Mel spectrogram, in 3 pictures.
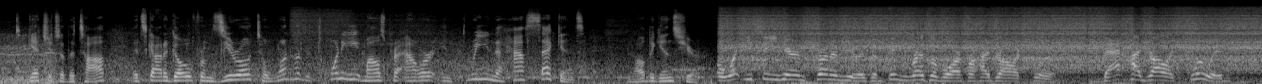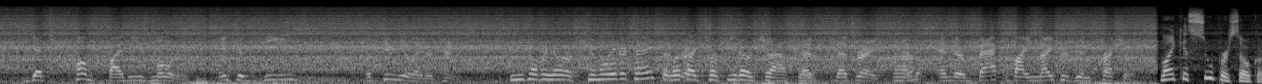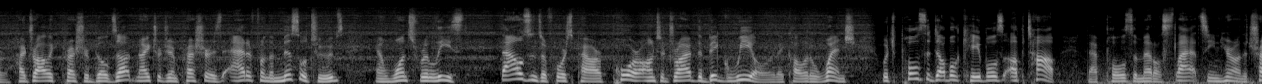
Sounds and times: Speech: 0.0 - 12.3, 12.9 - 15.6, 16.3 - 37.8.

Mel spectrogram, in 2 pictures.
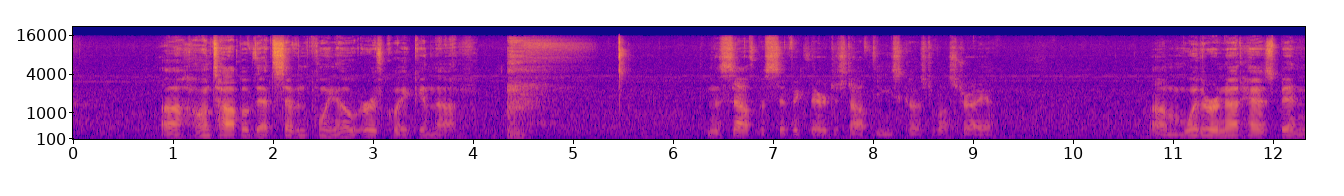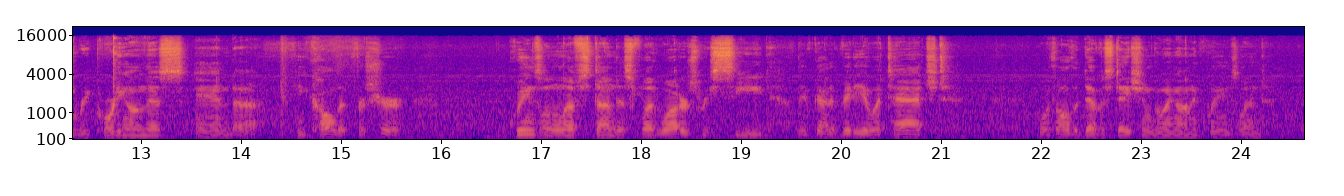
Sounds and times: Speech: 0.9 - 4.0, 6.3 - 9.3, 10.8 - 15.6, 16.7 - 21.2, 22.0 - 24.4.

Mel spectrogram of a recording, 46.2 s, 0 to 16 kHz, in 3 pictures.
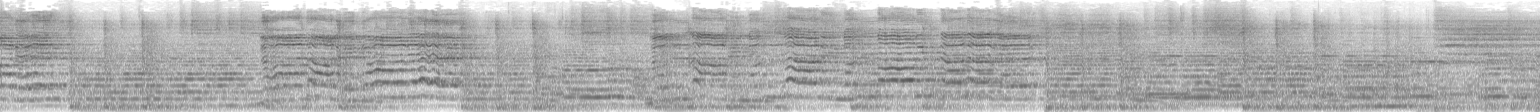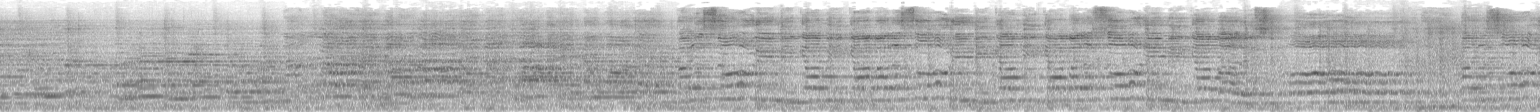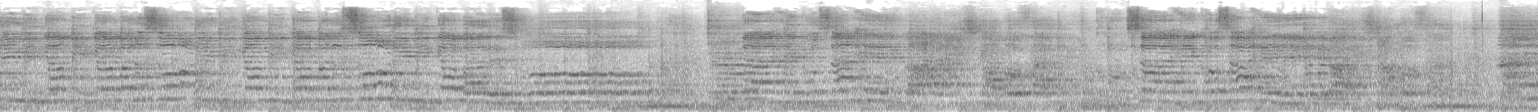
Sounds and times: Music: 0.0 - 46.1
Female singing: 2.6 - 4.8, 6.5 - 10.5, 18.2 - 37.4, 38.0 - 46.1.

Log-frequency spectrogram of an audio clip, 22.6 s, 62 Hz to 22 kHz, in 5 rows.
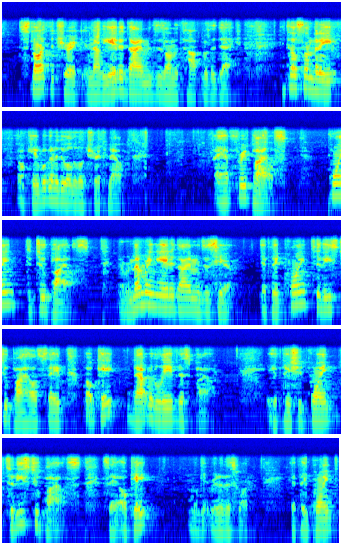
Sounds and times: Speech: 0.2 - 6.3, 7.3 - 16.4, 17.1 - 21.4, 22.0 - 22.5.

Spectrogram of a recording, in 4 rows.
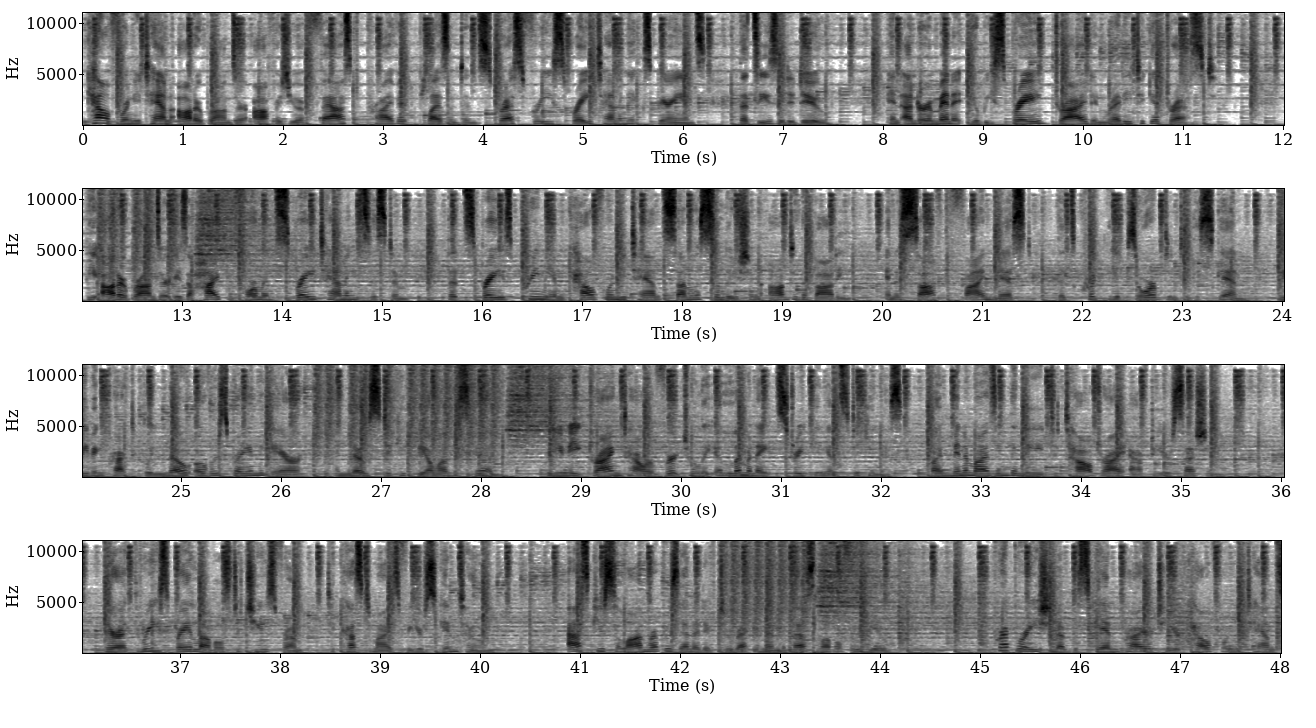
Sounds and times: Speech: 0.0 - 11.3, 12.0 - 35.4, 36.3 - 40.2, 40.9 - 44.3, 45.2 - 48.0
Music: 0.0 - 48.0.

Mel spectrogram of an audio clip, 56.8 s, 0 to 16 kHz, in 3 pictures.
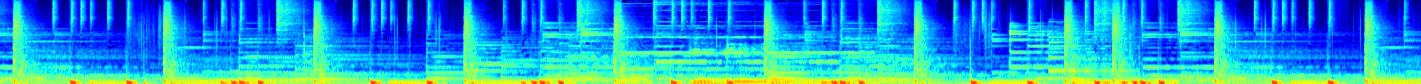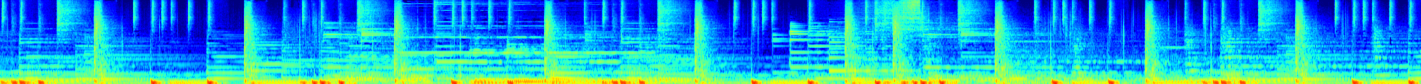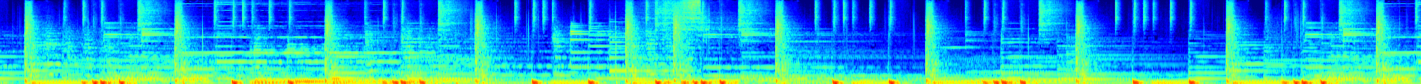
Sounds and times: Strum: 0.0 - 56.8.

